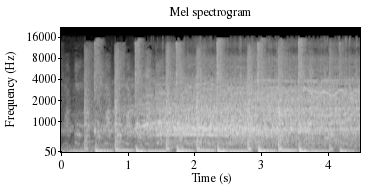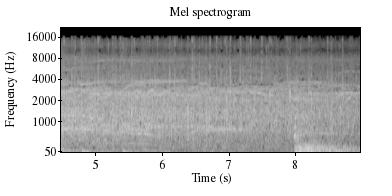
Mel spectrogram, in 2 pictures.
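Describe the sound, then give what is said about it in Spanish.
Loud, dense applause and cheers from an audience welcoming a performer, sustained for several seconds with a busy wash of clapping and some crowd noise, continuous. “fuerte el aplauso.”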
